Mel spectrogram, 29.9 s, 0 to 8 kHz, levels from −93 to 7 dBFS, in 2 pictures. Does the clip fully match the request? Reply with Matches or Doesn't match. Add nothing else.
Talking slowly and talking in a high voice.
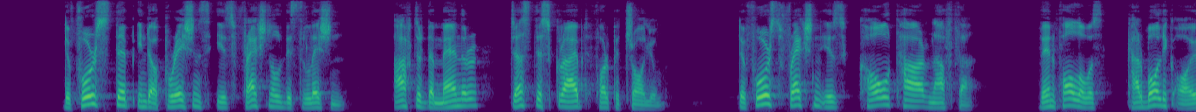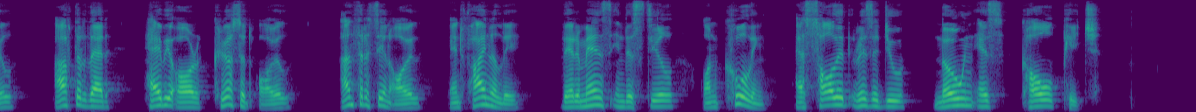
Doesn't match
